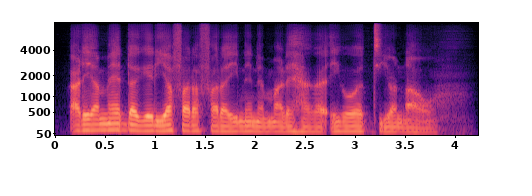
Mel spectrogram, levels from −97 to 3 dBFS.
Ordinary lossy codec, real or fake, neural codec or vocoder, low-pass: none; fake; codec, 16 kHz, about 1 kbps, DyCAST, with the encoder's durations; none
